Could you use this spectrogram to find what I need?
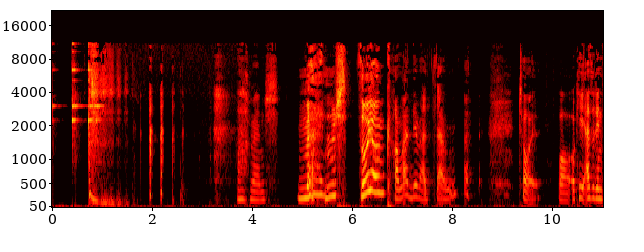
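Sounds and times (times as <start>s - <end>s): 
wine glasses clinking in a toast: 0.0s - 1.2s
speech: 3.7s - 8.4s, 9.4s - 11.0s.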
